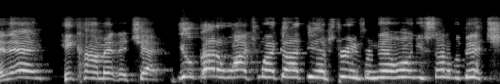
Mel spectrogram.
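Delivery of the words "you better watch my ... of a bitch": play-acted, heated, screaming rant. Retelling an angry chat message from a streamer: imitating someone screaming. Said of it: "screaming at me".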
